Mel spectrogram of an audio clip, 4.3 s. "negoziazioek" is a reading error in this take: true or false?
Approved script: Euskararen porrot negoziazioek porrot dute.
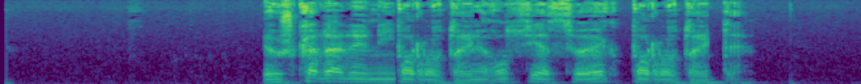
false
